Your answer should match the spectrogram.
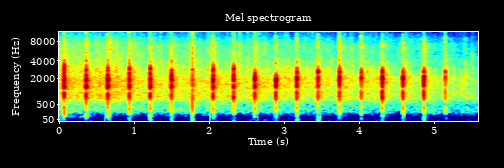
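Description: A church audience at an early-morning service on a rainy day claps in steady unison as an applause of glory to God, sharp even beats roughly four per second for several seconds, fairly loud with no voices over it.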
